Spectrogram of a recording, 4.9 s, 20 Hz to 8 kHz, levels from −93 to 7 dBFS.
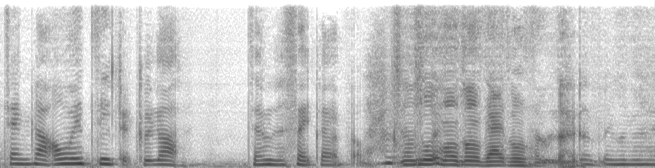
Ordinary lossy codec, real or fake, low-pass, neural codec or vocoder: none; fake; none; codec, 16 kHz, 1 kbps, FreqCodec, larger model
